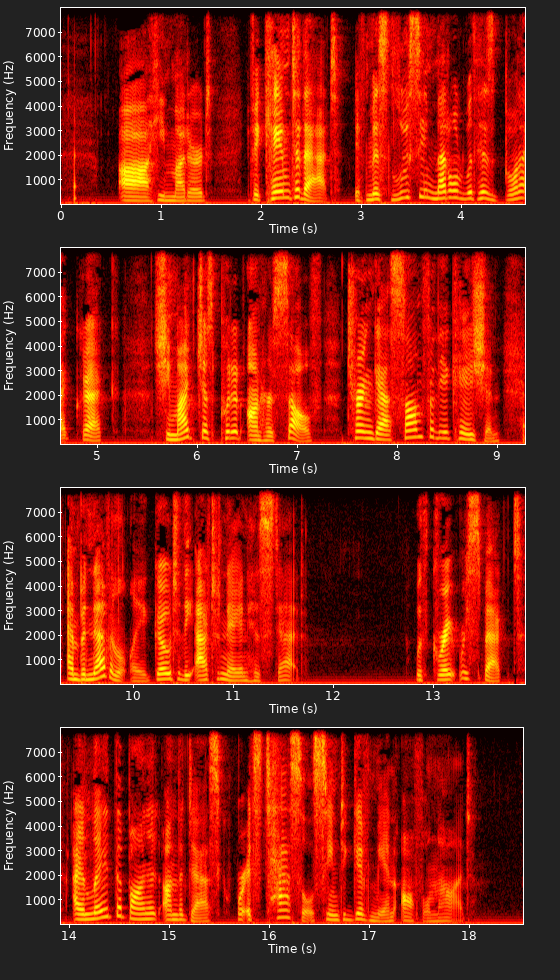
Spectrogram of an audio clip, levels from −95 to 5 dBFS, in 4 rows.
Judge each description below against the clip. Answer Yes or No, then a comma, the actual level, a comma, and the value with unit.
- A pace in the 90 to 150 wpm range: No, average, 180 wpm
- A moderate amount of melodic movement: No, wide, 7.7 semitones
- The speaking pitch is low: No, high, 205 Hz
